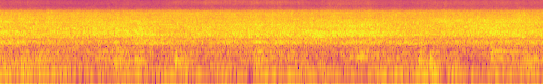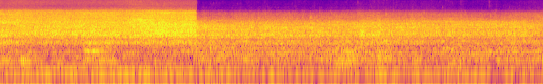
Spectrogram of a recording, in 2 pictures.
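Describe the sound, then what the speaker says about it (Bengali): Fried cauliflower, potatoes and peas tipped into a spice masala and stirred, giving a loud continuous sizzle and hiss that softens partway through. "এবার আমি এতে দিয়ে দেবো ভেজে রাখা ফুলকপি, আলু আর মটরশুঁটি, সব একসঙ্গে দিয়ে দেবো। খুব ভালো করে মিশিয়ে নেব।"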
